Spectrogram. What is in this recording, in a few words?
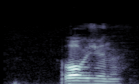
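"ловзьыны", Komi, male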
